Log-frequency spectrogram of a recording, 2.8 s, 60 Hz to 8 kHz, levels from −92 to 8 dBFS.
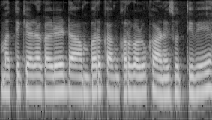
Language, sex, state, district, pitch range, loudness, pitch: Kannada, female, Karnataka, Bidar, 180-190 Hz, -13 LUFS, 185 Hz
